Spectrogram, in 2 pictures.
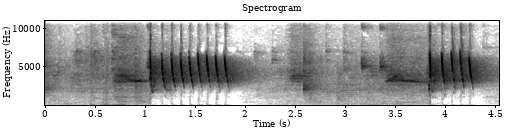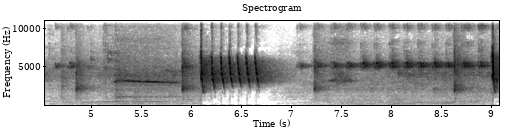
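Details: Ngebren-style song of a bar-winged prinia, played to coax silent prinias into singing: three rapid high trills of clipped pulses separated by thin chips and short pauses.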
